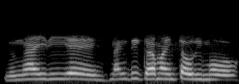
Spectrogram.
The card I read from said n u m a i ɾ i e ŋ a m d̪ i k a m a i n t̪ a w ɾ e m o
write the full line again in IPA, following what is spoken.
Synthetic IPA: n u ŋ a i ɾ i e n a ŋ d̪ i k a m a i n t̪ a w ɾ i m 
